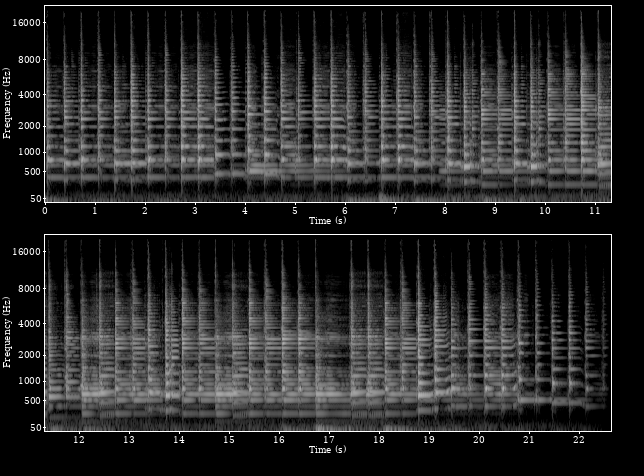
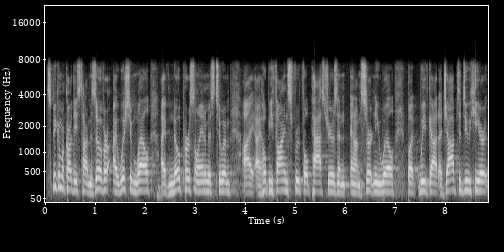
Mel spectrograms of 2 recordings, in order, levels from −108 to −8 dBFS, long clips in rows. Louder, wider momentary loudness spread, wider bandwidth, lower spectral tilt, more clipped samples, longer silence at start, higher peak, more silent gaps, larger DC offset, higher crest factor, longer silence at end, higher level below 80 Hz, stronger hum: second, -44 LUFS vs -29 LUFS; first, 9 LU vs 4 LU; first, over 20 kHz vs 8.4 kHz; second, 2.5 dB/octave vs -4 dB/octave; neither; about the same, 0 s vs 0.05 s; second, -20 dBFS vs -12 dBFS; neither; neither; first, 26 dB vs 18 dB; first, 0.15 s vs 0 s; second, -80 dBFS vs -72 dBFS; neither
